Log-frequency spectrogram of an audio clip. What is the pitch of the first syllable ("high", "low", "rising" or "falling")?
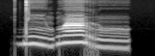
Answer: falling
